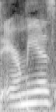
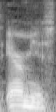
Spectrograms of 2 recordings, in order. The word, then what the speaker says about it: Ermias: Nipsey Hussle was born August 15th, 1985, as Ermias Azkidom. My real name, it means God will rise. It's Ermias, though. That's how you say it. Oh, that's how you say Ermias?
